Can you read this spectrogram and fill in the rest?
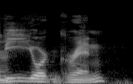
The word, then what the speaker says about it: Bjorkgren: What you said to me is that the J is silent, and then it's mm-hmm. Bjorkgren.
